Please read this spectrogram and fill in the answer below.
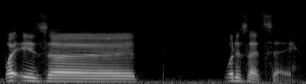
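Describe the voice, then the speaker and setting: Male game master, mid-range voice, unhurried and halting, improvising scene narration casually at the table. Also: mid-range voice, clear, resonant tone, dull audio. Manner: halting, searching for words, casual.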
